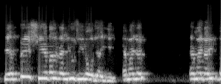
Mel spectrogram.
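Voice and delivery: usual speaking voice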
